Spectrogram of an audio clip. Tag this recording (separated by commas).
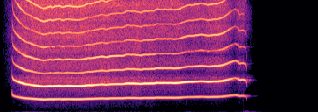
Squeak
